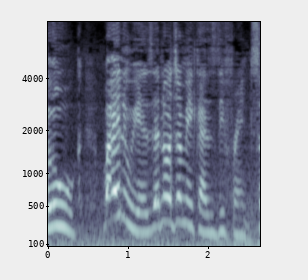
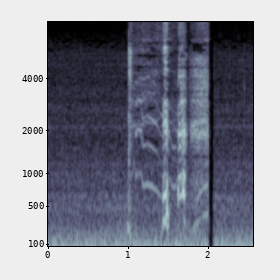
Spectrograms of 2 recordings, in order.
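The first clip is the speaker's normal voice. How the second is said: high squealing laugh; 11 dB quieter than usual. Real, not acted. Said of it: "if you no want to say that believe".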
